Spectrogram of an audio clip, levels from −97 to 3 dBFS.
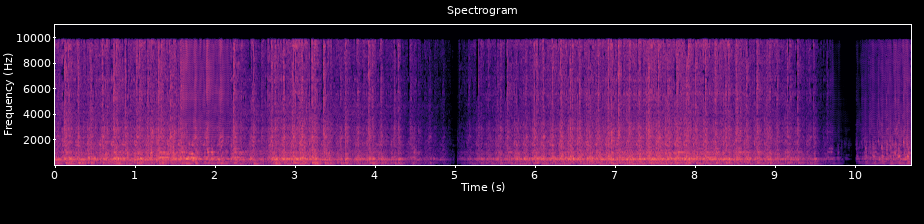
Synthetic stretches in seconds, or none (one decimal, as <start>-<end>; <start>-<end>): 1.6-2.2; 9.7-10.7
